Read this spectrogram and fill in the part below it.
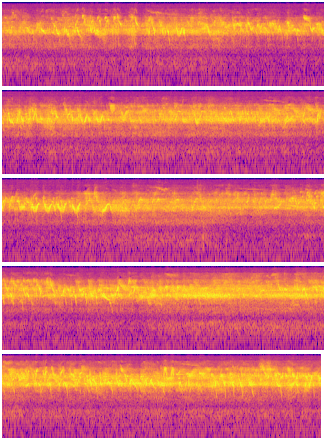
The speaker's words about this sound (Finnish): Ja se oli sitten Peippo Parvi, se Parvi. Ja... No kuunnellaan sitä.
